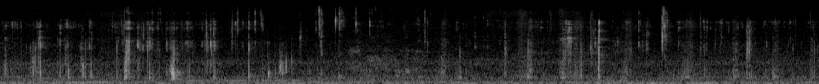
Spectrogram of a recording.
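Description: A person chewing and eating food: mouth sounds, a steady run of small sharp clicks and smacks.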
